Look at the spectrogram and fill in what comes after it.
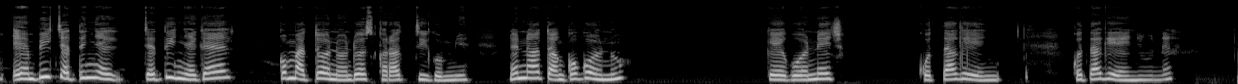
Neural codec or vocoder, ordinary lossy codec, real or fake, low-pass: none; MP3, 64 kbps; real; 19.8 kHz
